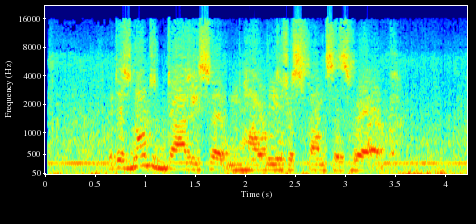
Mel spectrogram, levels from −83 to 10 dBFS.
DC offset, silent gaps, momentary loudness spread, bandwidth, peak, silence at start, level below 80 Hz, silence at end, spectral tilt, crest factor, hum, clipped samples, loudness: under 0.1%; none; 11 LU; over 20 kHz; 0 dBFS; 0.05 s; -22 dBFS; 0 s; -3.5 dB/octave; 8 dB; none; 0.3%; -8 LUFS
